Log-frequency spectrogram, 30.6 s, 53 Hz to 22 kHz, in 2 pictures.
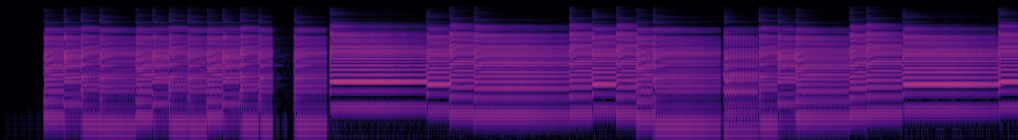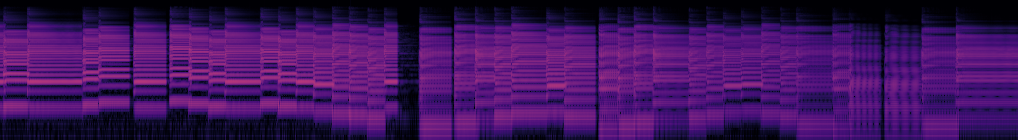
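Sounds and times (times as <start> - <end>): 
baritone saxophone playing lyrically: 0.7 - 30.5.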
